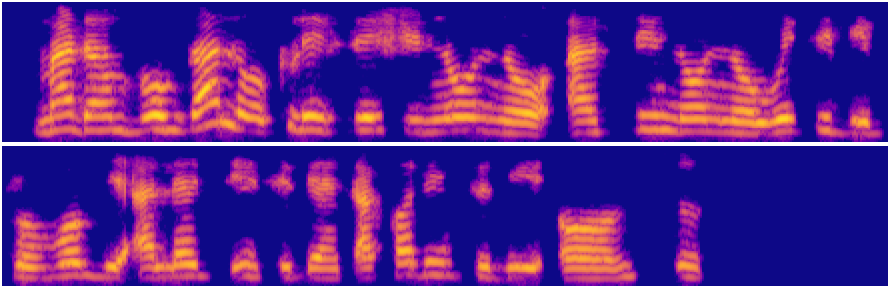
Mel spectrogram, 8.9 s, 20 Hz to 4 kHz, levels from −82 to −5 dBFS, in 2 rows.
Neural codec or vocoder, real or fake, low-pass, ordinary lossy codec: codec, 16 kHz, 4 kbps, FreqCodec, larger model; fake; 3.6 kHz; none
